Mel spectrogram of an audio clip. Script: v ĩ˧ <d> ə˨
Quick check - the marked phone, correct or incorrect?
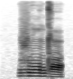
correct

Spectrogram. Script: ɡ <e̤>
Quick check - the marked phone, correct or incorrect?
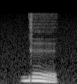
incorrect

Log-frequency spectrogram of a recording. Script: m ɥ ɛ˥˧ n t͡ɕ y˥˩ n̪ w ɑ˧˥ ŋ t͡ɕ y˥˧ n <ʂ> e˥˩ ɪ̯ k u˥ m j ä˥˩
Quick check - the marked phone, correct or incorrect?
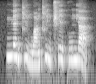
incorrect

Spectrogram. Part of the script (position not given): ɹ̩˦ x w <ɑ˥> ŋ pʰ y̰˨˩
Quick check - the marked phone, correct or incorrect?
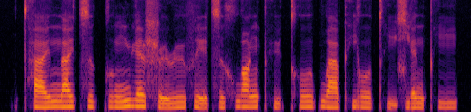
correct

